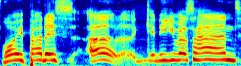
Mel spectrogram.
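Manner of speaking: calling out loudly. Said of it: "I'm shouting out to Panis".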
